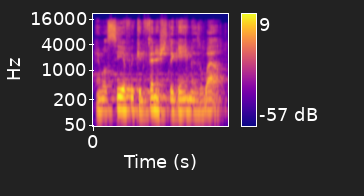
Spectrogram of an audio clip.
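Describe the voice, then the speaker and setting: A slightly hoarse man hosting a gaming channel, reading a text adventure game aloud in a soft ASMR style and speaking the punctuation marks. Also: lowish voice, little pitch movement, fast talker, roomy sound, music in the background. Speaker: host.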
